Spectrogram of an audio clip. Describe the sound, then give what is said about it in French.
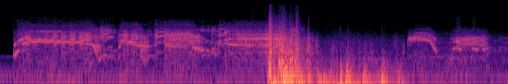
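Loud, strained screams of pain rise and break off repeatedly, with a sudden booming crash midway and rough thuds after, then more anguished cries near the end. “Ce trigger warning, ce serait pour des cris de douleur.”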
